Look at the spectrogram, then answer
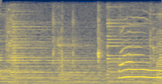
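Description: In the Chrono Cross video game, a cat gives a short, rising meow near the end, heard over dense, steady game music.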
